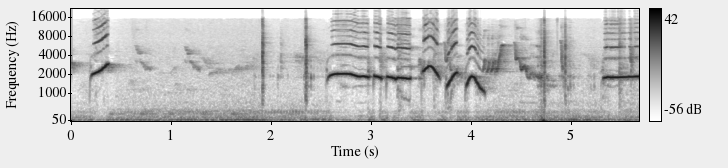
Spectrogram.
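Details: White-rumped shama singing continuously in competition, flicking its tail: a single upswept note, a quiet stretch, then a long steady whistle, looping wavering notes, and a final held whistle.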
